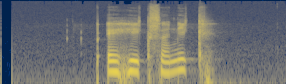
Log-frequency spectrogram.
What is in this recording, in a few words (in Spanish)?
poqomam congelarse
